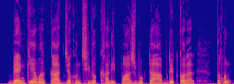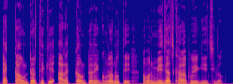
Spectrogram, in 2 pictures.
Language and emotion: Bengali, sad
